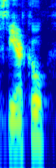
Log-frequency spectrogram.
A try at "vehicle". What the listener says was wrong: Vehicle. There's no R in vehicle.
